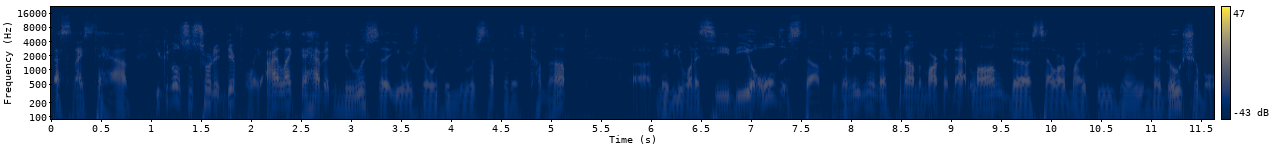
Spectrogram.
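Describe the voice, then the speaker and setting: Speaking very fast with lively intonation, a man uses a medium-pitched voice. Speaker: real estate agent. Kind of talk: screencast tutorial. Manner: casual, filler words.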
